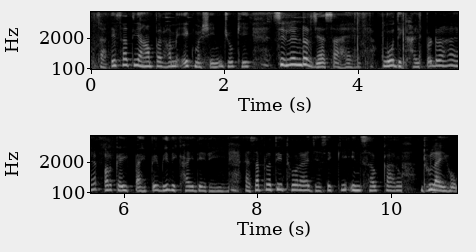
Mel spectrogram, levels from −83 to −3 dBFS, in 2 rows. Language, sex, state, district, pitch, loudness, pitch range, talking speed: Hindi, female, Bihar, Saran, 225 Hz, -37 LUFS, 210-250 Hz, 205 wpm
